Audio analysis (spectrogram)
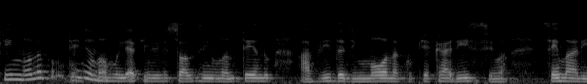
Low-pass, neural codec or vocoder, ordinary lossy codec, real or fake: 7.2 kHz; codec, 16 kHz, 2 kbps, FunCodec, trained on Chinese and English, 25 frames a second; none; fake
